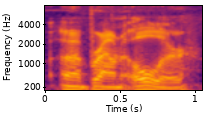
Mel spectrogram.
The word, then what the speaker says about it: Braunohler: with Browner and uh Brown oler thank you do I have have I been saying it right brown brown no you've been saying it wrong I've been saying it wrong brown oler but wait what have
